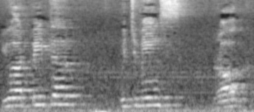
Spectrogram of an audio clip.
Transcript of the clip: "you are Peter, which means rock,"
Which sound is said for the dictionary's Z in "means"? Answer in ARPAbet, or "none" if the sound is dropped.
S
